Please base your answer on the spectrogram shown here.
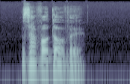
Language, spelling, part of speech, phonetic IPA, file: Polish, zawodowy, adjective, [ˌzavɔˈdɔvɨ], Pl-zawodowy.ogg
